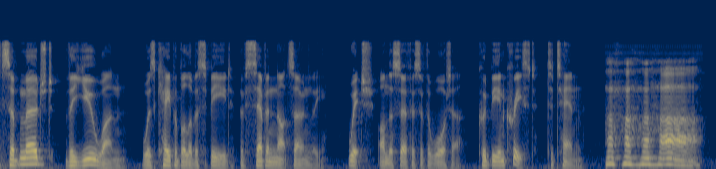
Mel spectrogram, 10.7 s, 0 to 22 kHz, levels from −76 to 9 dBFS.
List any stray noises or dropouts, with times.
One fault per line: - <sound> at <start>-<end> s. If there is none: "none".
- laugh at 9.1-10.6 s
